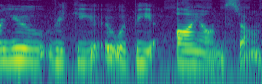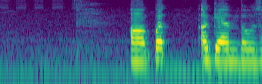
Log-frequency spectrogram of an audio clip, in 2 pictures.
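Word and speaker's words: ioun: I can yeah um ion is spelled i-o-u-n oh some people spell it as lone stone l-o-u-n but I I think it's ion oh where is it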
